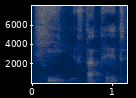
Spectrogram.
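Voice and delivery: ordinary delivery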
